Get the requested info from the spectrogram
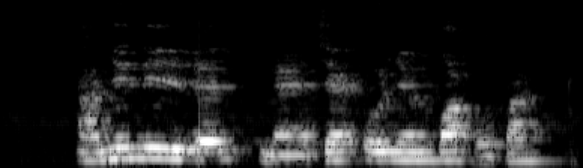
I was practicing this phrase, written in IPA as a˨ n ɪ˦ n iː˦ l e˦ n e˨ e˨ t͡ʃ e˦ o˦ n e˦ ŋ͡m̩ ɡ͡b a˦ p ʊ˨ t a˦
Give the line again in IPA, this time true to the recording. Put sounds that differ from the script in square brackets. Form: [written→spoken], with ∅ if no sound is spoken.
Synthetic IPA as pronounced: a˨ [n→ɲ] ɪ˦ n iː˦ l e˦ n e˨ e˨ t͡ʃ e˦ o˦ [n→ɲ] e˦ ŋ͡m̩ ɡ͡b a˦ p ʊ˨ t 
